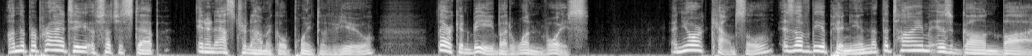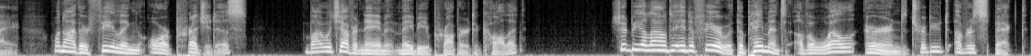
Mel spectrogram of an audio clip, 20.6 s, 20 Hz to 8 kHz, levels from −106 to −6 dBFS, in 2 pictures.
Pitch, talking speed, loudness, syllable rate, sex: 145 Hz, 180 wpm, -18 LUFS, 5.5 syllables/s, male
